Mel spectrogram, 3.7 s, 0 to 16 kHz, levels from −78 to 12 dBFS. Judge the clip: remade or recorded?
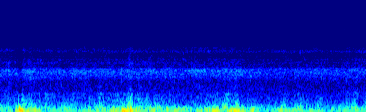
remade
